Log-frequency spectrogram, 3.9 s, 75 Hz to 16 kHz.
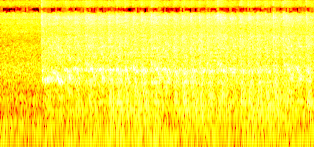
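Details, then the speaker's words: Ford 6.0 L Power Stroke diesel from an old burnout truck, first daylight run after engine and transmission install: short crank, then it catches and runs ragged and unsettled, with air still trapped in the fuel system. "still got a bunch air in the system but she'll go won't you baby"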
